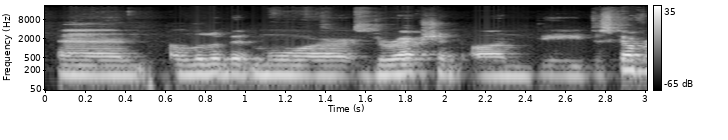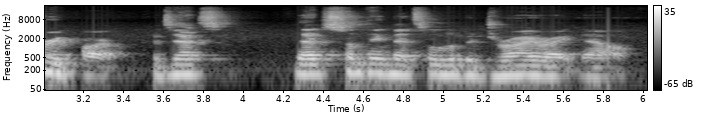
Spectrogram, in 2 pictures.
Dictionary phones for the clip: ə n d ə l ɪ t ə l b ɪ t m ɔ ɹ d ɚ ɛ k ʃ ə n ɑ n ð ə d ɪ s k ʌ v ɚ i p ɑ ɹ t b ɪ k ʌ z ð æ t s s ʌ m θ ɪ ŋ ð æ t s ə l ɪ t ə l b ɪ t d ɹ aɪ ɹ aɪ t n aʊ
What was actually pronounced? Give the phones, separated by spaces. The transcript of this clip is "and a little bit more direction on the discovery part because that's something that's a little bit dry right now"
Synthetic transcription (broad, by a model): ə n ə l ɪ t l b ɪ t m ɔ ɹ d ɚ ɛ k ʃ ə n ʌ n ð ə d ɪ s k ʌ v ɚ i p ɑ ɹ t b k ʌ z ð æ t s s ʌ m θ ɪ ŋ ð æ t s ə l ɪ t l b ɪ t d ɹ aɪ ɹ aɪ t n aʊ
